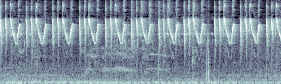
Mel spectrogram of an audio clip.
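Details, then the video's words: Kept white-browed shortwing in full, lively song after care: fast series of high whistled notes that swoop down and back up, about two per second, with brief pauses between bursts; faint background hum. "GACOR IDOLA PARA SUHUU..BURUNG CIBLEK GUNUNG"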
